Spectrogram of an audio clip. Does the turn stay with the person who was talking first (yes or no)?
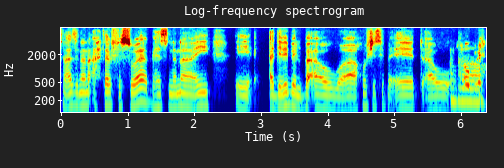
yes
